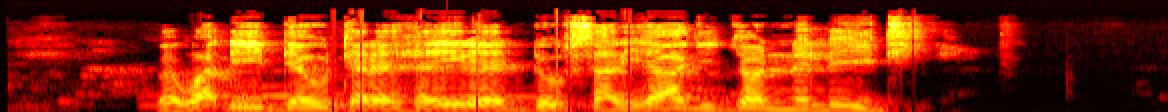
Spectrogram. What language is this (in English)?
Borgu Fulfulde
